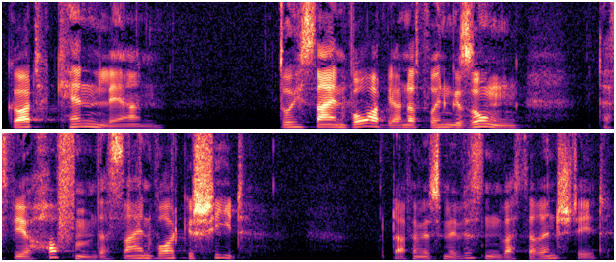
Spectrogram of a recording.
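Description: A man preaching a sermon in an earnest way, swinging between loud appeals and hushed asides. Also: mid-range voice, normal speed. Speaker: pastor.

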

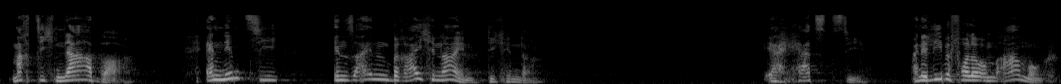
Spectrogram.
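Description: A man preaching a sermon in a lively way, moving between loud emphatic lines and hushed quiet ones. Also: high-pitched, breathy edge, long reverb tail.

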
